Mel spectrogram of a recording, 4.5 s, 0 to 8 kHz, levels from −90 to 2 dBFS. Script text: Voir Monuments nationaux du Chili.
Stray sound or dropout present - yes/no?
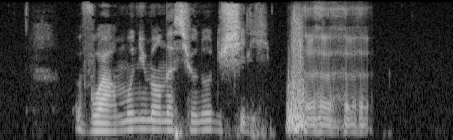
yes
